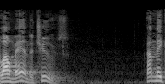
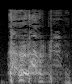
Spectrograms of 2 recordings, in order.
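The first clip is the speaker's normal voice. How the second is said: coughing fit; 3 semitones higher than usual. Real, not acted. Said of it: "Sorry about the coughing today".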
